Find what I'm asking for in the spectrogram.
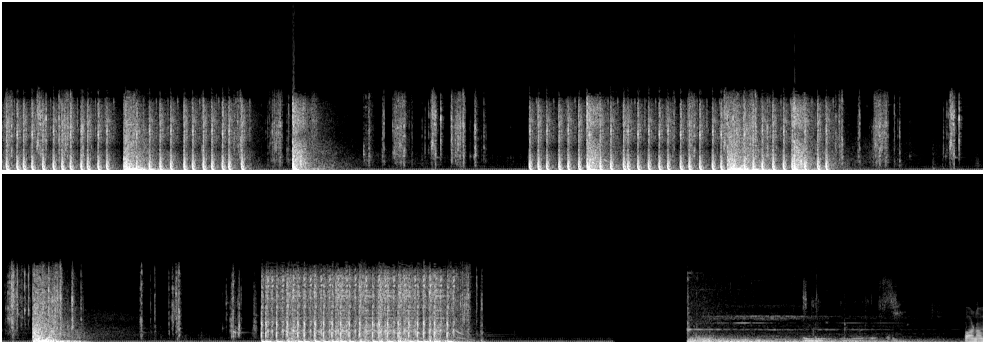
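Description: Automatic gunfire from PUBG Mobile rips out in loud, rapid bursts separated by short pauses, with a few quieter gaps, ending in softer game sounds.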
